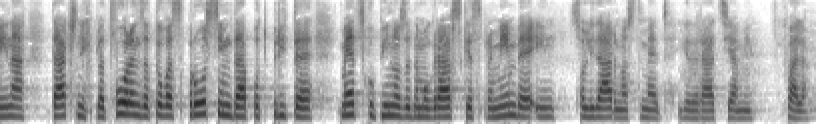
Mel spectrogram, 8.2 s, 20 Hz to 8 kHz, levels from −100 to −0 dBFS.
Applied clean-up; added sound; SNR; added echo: none; none; none; none.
